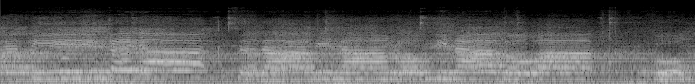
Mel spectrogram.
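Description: A Filipino song sung live over an outdoor sound system, with many voices of the crowd singing along. The notes are long and held, in phrases with short breaks about two and six seconds in.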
